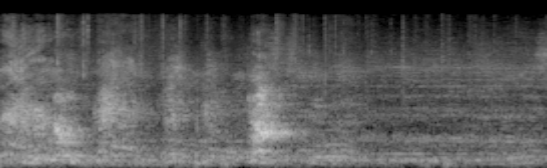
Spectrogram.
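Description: Small dogs barking and yipping in rough play: a handful of short, sharp calls that fall in pitch, coming in the first two seconds, the loudest at about two seconds in.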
